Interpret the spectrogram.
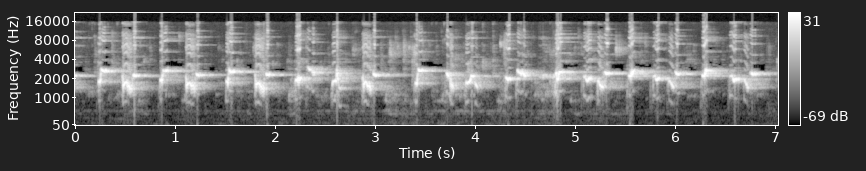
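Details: Trucukan, the yellow-vented bulbul, delivers its extended 'ropel' song, a steady chain of chirpy, gurgling notes with clicky attacks and brief level whistles, repeated about three times per second across the whole stretch.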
